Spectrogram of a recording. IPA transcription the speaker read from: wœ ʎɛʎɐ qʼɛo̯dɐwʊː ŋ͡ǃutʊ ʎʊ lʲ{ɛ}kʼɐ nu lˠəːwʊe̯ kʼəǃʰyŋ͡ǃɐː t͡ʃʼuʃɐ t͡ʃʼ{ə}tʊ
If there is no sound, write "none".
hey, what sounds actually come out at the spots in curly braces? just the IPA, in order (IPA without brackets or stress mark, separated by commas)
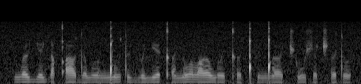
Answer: ɛ, ə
